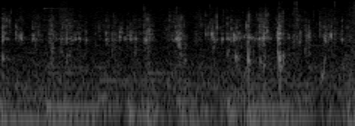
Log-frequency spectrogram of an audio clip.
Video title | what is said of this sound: FIRSTKIDS FUN: Coconuts | there's actually water inside so pick one of those up and shake it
